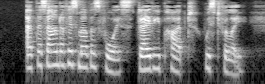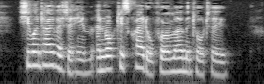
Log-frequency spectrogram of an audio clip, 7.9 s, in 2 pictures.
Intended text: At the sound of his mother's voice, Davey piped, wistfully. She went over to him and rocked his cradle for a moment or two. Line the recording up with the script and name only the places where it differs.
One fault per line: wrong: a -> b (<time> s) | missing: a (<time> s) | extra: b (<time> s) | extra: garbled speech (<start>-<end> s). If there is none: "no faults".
no faults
